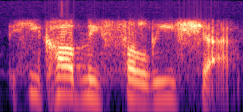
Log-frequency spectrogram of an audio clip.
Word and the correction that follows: Felicia: — with Felicia Rose. It's pronounced Felissa.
